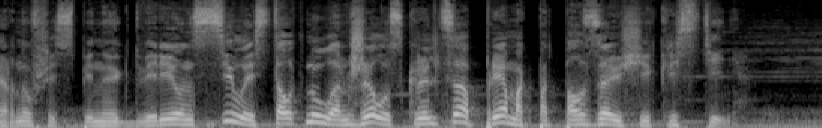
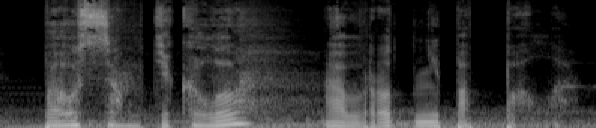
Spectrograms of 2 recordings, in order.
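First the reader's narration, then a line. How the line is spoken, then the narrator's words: Whisper. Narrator (Russian): прошептал Дэн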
